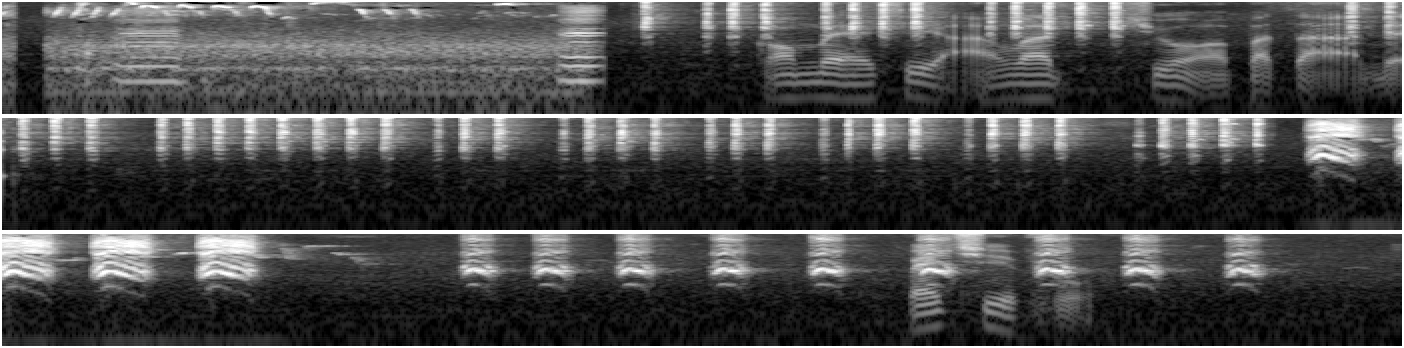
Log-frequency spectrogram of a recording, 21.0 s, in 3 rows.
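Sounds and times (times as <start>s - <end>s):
crow cawing: 13.5s - 15.4s, 16.3s - 20.5s.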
